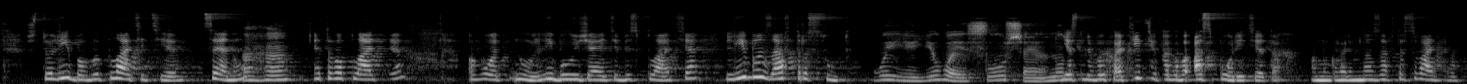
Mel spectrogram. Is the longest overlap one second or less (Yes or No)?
Yes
